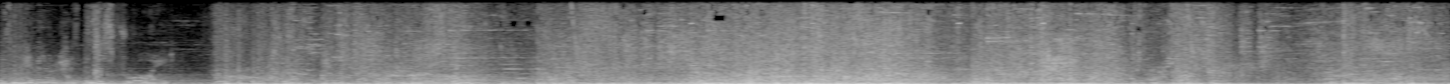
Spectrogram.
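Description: Magic blasts and clashing hits crackle in a busy video game fight.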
